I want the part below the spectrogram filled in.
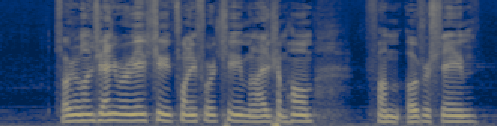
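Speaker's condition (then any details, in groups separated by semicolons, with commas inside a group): Tongue cancer, jaw reconstruction, osteonecrosis of jaw after radiation; radiation-treated tongue cancer, titanium implants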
